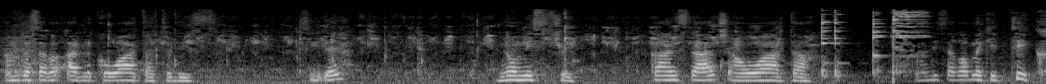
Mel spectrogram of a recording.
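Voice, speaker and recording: A woman's voice: mid-range voice, background noise. A woman with a Jamaican accent talking viewers through a recipe as she cooks in her home kitchen, chatty and homely. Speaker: home cook. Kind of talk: casual cooking vlog.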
